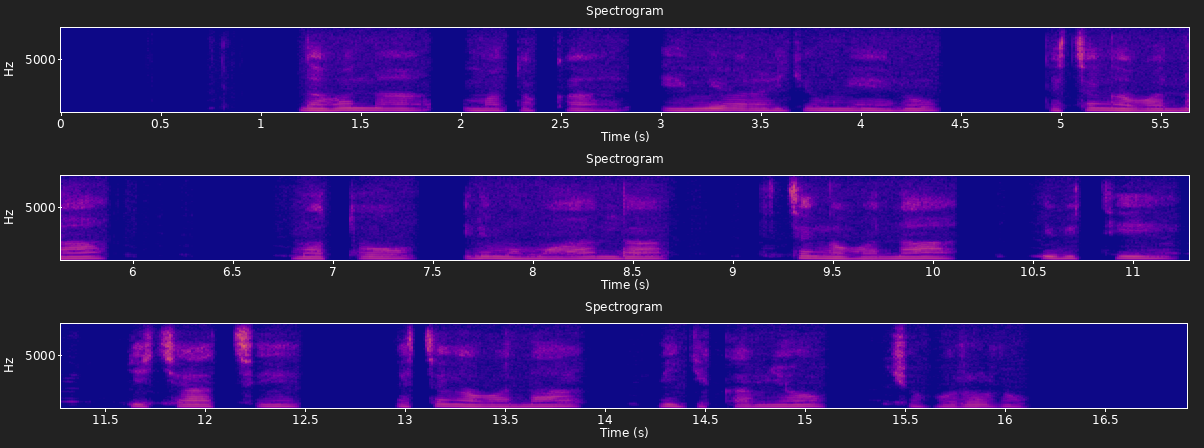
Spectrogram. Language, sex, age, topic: Kinyarwanda, female, 25-35, government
